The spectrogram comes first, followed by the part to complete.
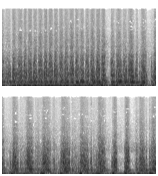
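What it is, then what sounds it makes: Foam microphone windscreen being scratched. Fingertips and nails of both hands rapidly scratch and rub a dark grey foam windscreen on a microphone. The result is a dense, muffled, bass-heavy rustling and thumping with fast, uneven strokes and a low hum underneath, lacking any bright top end.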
